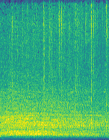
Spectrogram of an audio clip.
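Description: Applause from an audience at a pun championship as the winner is celebrated, a dense, even wash of clapping that holds steady and fades slightly at the end.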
